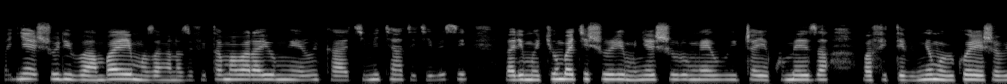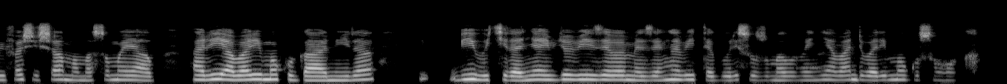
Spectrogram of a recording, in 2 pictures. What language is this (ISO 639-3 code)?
kin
